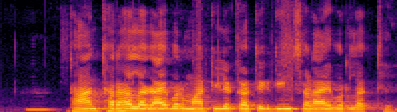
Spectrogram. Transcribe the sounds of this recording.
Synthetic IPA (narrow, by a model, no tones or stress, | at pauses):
d̪ʱant̪ʰəɾɦələɡaebəɾmaʈilekət̪ekd̪insəɽaebəɾləɡ̚t̪ʰe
